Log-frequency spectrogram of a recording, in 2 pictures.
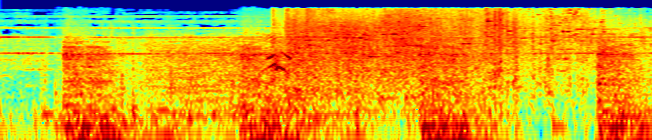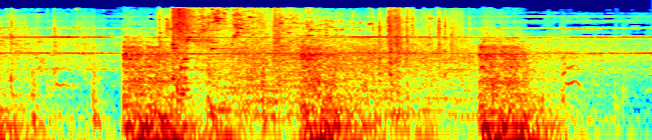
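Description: Horror film trailer score with heavy low booms every couple of seconds, overlaid twice by long bursts of loud crashing noise, one about two seconds in and one about six seconds in.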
